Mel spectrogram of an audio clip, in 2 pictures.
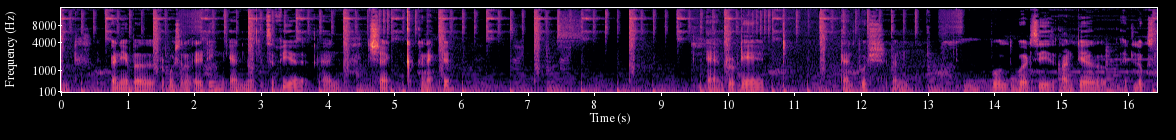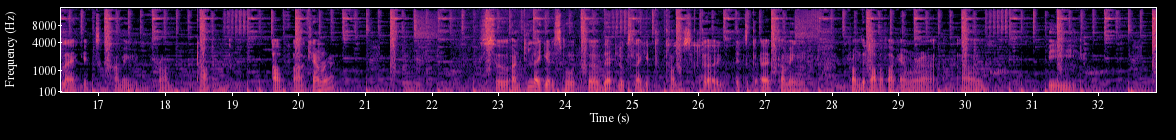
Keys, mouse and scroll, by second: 0.3 KP_1, 1.6 click, 2.0-5.1 drag, 6.3 g, 9.4 r, 11.0 g, 12.7 r, 15.8 g, 19.6 r, 20.7-22.4 drag, 23.0 click, 23.8 g, 25.1 click, 25.5 g, 26.4 click, 26.8 g, 27.6 click, 27.9 g, 29.4 click, 29.8 g, 31.5 click, 31.9 g.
